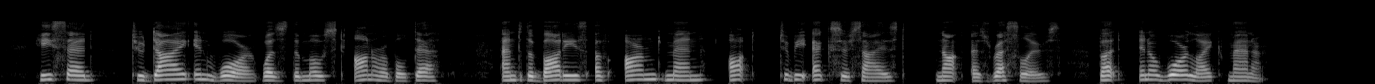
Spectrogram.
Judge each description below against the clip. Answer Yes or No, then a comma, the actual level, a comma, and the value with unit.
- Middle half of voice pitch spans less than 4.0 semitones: Yes, average, 2.8 semitones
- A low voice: No, high, 195 Hz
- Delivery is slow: Yes, slow, 125 wpm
